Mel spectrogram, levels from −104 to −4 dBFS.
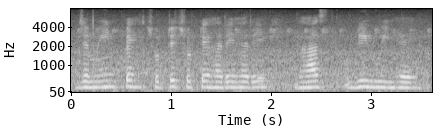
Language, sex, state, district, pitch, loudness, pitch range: Hindi, female, Uttar Pradesh, Lalitpur, 210 Hz, -18 LUFS, 200-220 Hz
